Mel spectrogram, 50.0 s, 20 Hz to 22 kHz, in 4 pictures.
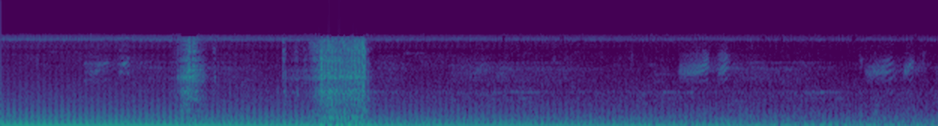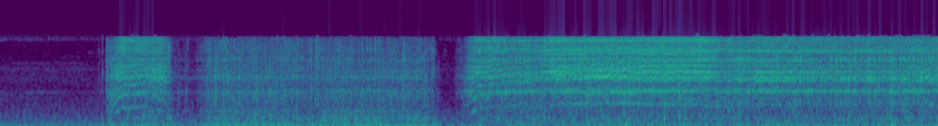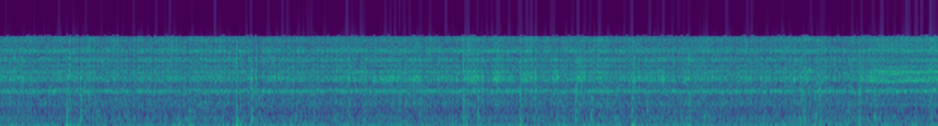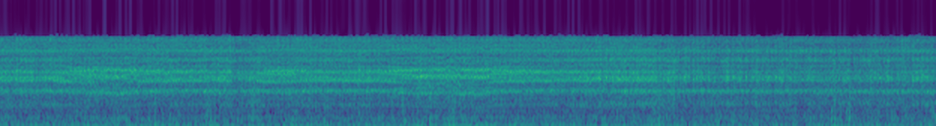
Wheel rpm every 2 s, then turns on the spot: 0, 0, 10, 0, 0, 0, 0, 40, 30, 90, 160, 160, 160, 160, 160, 160, 160, 160, 160, 160, 160, 160, 160, 160, 160.
4-6 14-18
